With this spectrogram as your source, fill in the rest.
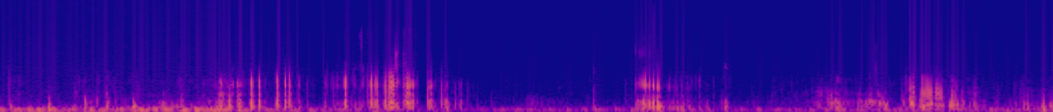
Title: very hungry stomach growling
